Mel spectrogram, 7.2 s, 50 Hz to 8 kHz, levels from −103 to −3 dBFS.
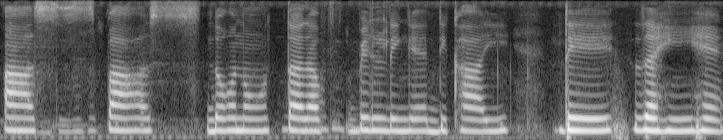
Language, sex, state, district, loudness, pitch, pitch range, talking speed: Hindi, female, Madhya Pradesh, Katni, -20 LUFS, 255 Hz, 250-260 Hz, 75 wpm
